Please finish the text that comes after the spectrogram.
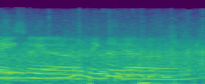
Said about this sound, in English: Is there an applause one? Yeah, of course. Oh wait, I don't have the sound effect thing on.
